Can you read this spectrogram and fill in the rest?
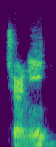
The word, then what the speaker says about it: Jernite: Best way, just reach me out on Twitter at Jernit, my last name. On LinkedIn, Kareem Jernit. – That's J-E-R-N-I-T-E. – J-E-R-N-I-T-E. Kareem, K-A-R-I-M.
